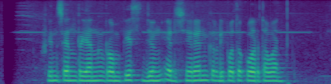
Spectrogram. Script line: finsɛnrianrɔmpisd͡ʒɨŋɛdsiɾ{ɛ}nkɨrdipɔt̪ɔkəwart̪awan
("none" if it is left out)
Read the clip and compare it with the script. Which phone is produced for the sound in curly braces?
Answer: ɛ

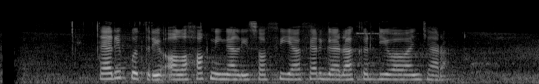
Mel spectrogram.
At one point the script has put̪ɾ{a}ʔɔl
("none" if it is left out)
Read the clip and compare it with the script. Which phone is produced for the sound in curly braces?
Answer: i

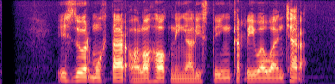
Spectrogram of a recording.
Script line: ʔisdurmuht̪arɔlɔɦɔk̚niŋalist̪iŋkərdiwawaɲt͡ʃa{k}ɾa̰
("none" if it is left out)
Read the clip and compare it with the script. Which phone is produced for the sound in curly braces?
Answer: none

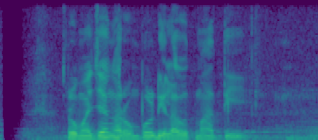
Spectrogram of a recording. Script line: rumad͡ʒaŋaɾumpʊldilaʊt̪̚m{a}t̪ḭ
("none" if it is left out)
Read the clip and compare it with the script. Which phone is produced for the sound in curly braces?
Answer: a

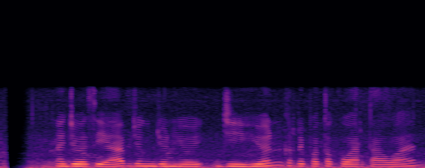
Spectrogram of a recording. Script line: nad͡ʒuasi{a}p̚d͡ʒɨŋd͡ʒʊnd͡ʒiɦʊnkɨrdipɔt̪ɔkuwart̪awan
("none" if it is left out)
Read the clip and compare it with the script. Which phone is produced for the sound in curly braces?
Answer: a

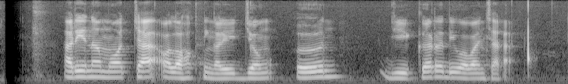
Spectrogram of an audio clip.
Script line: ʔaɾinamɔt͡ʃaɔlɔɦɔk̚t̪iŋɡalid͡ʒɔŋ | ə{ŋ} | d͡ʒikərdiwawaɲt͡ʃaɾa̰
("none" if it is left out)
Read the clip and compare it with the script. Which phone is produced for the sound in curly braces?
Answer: n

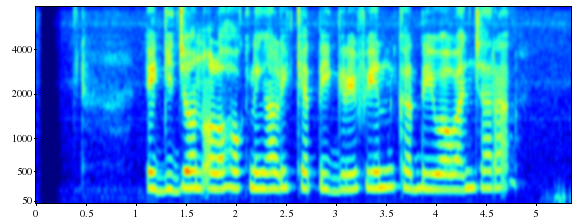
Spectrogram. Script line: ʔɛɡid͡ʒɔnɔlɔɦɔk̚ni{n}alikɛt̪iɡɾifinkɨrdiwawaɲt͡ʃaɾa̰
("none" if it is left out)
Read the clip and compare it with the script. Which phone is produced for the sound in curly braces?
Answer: ŋ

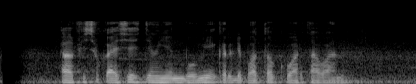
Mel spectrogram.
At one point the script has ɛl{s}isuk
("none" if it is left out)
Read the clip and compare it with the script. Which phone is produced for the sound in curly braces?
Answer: f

